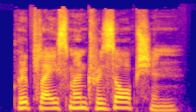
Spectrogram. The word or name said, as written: replacement resorption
